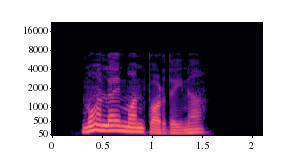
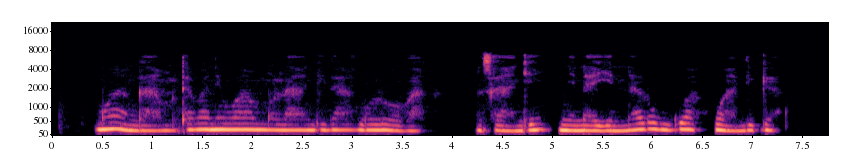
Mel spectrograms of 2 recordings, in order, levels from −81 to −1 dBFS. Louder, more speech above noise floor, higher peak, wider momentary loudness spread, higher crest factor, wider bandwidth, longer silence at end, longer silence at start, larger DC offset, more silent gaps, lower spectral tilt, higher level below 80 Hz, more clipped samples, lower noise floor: second, -26 LUFS vs -21 LUFS; first, 56 dB vs 52 dB; second, -12 dBFS vs -8 dBFS; about the same, 8 LU vs 10 LU; about the same, 16 dB vs 12 dB; about the same, 7.4 kHz vs 7.2 kHz; about the same, 0.55 s vs 0.5 s; second, 0.3 s vs 0.45 s; neither; neither; about the same, -8 dB/octave vs -7.5 dB/octave; about the same, -62 dBFS vs -58 dBFS; neither; first, -80 dBFS vs -72 dBFS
